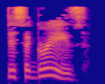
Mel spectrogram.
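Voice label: "disagrees", British English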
